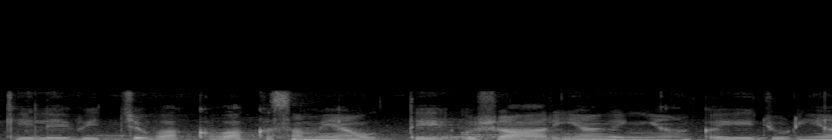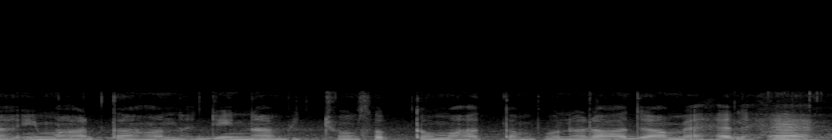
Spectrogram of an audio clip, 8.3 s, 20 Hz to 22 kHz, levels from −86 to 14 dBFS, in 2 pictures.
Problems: constant background noise, background conversations at intervals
